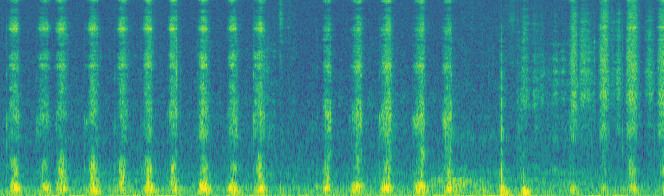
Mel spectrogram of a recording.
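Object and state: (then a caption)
Pencil shading on a sketchbook page. A graphite pencil scratches short shading strokes on a hyacinth drawing in a spiral paper sketchbook. It makes a quiet, fairly steady series of brief scratchy strokes, about two per second, each with a soft low rub and a bright papery hiss. The strokes stop quickly, with little ring.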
